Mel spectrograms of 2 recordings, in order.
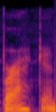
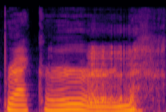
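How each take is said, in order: First: The word is said without an R sound. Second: The word is said with an R sound. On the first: The speaker calls it wrong. "You said it different" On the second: The speaker calls it right. "there's an R there"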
